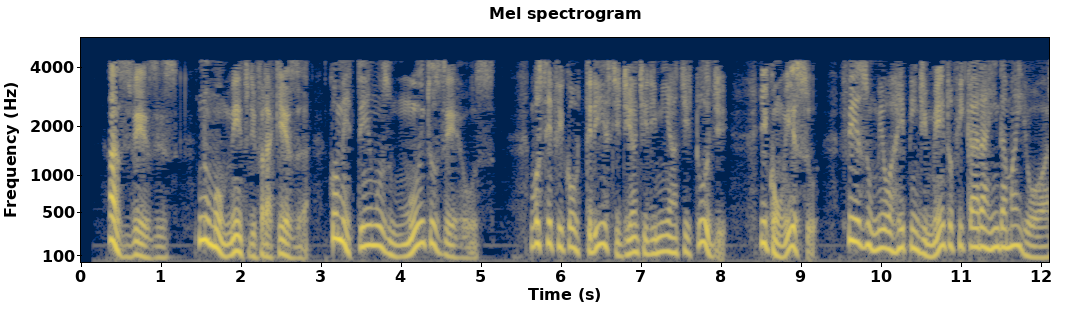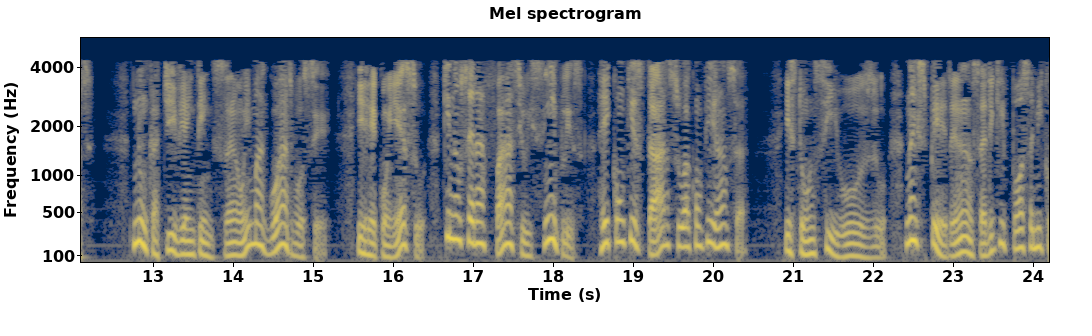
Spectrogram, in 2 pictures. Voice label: DESCULPAS NEUTRO (M); masc; Telemensagens 2017

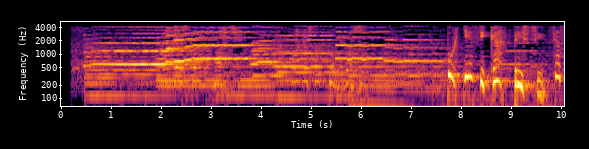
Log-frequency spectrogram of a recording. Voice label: Evangélico Aniversário Otimismo Feminino; Aniversários

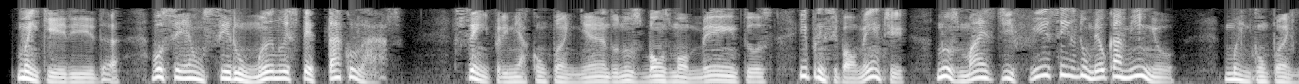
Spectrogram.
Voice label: AGRADECIMENTO PARA MAE, Só Voz, masc; Telemensagens; AGRADECIMENTOS

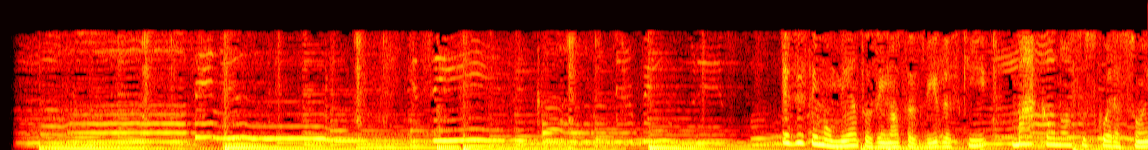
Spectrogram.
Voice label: Aniversário Neta Feminino; Aniversários; Aniv Familiar

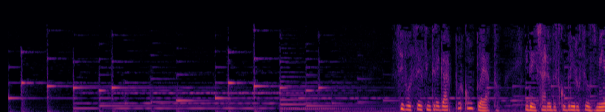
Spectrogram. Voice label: MEU CORPO E SEU NINHO (F), Sensuais, fem; Telemensagens

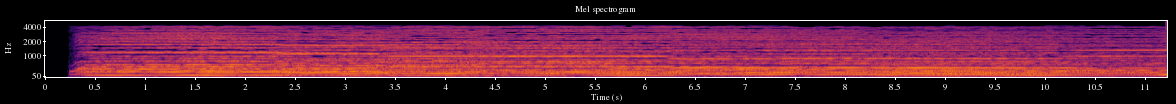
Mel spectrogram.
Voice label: FOI BATIZADO, Gospel, masc

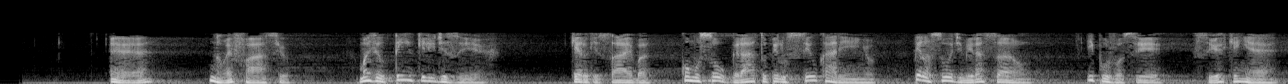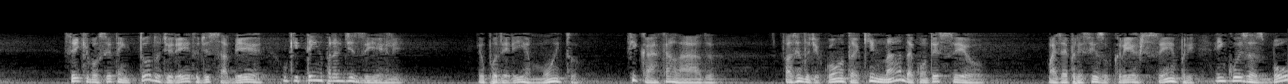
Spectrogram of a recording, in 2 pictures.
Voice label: DANDO O FORA, Românticas, masc

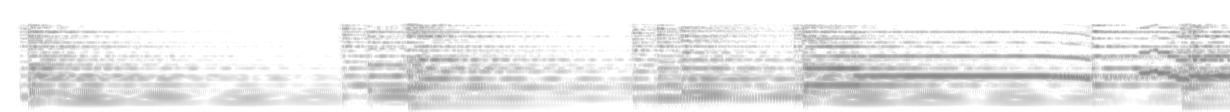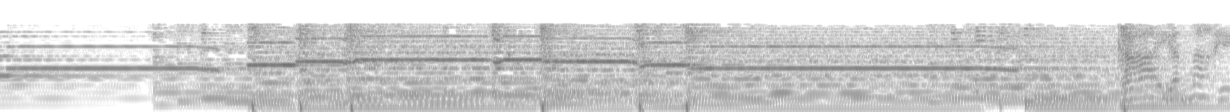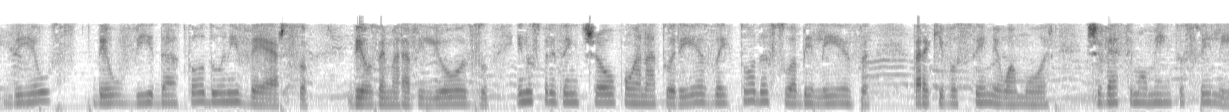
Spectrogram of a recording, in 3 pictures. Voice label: Mensagem Romântica Feminino, Gospel; Telemensagens; Telemensagens 2017

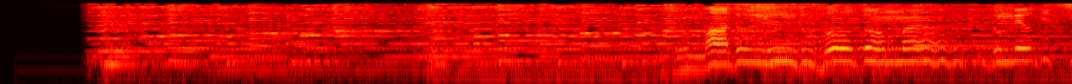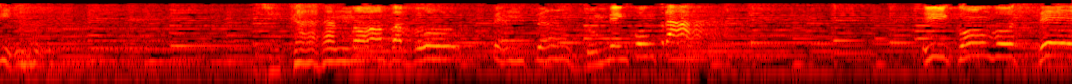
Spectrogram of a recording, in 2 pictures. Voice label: Aniversário Sertanejo Romantico Suave Masculino

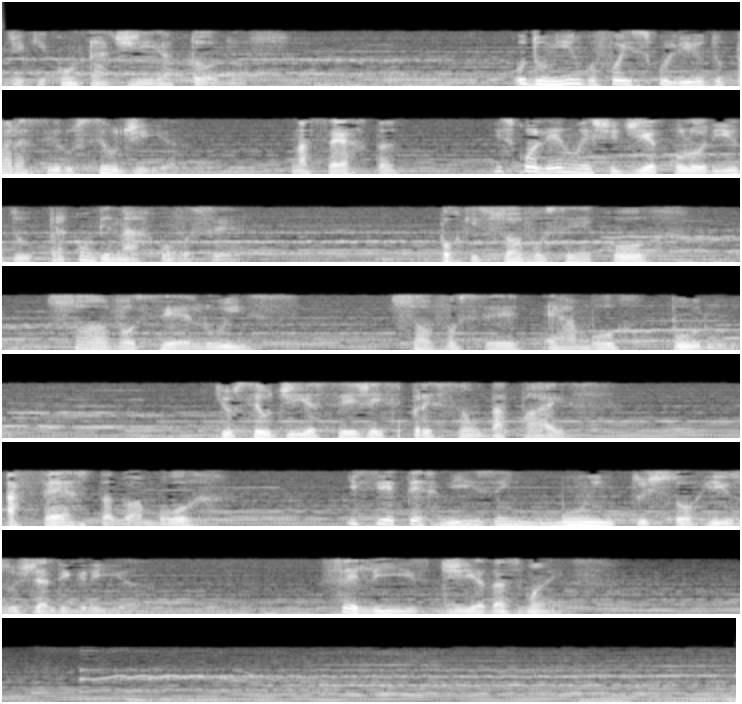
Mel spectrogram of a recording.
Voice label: SOGRA, SEU CARINHO DE MÃE M, masc; Telemensagens; Telemensagens 2017

